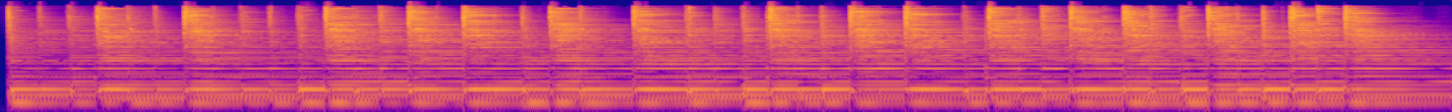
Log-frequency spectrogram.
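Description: Steady rhythmic guitar strumming in a constant down-up pattern, with certain strokes hit harder to create accents, played loud and close without any voices.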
